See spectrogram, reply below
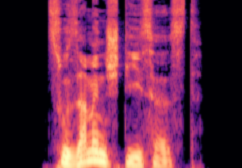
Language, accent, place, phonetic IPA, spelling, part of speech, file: German, Germany, Berlin, [t͡suˈzamənˌʃtiːsəst], zusammenstießest, verb, De-zusammenstießest.ogg
- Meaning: second-person singular dependent subjunctive II of zusammenstoßen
